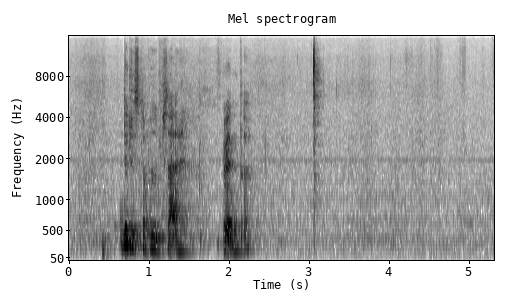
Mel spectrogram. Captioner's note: lip smack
